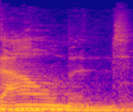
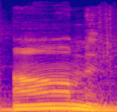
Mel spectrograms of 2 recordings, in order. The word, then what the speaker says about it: almond: My wife, who born and raised in Brisbane, Australia, she says almond. Almond. I'm like, what do you want about almond? It doesn't even remotely sound like you're trying to say the L in the word.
